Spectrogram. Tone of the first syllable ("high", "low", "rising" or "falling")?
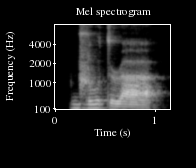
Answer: high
